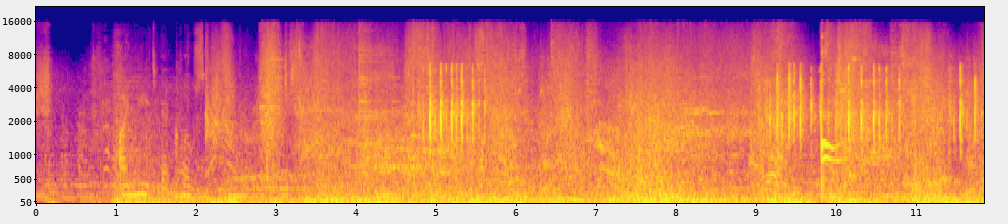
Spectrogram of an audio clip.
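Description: Magic spells crackle and blast in a busy fight.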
